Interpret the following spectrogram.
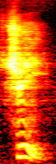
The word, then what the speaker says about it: Qi: therapeutic advice in tonight's story the word is Q I and despite how it's spelt it's pronounced Qi and it's a Chinese concept and it translates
